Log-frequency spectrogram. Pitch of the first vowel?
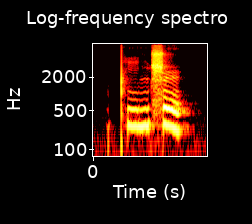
rising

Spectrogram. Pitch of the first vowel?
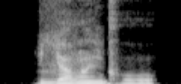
high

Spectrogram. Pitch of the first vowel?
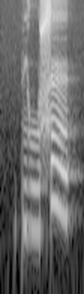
low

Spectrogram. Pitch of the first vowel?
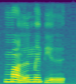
falling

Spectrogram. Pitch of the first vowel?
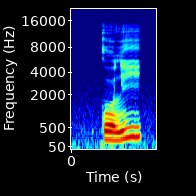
low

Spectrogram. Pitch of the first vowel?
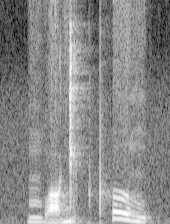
low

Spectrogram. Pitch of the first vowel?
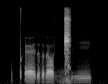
low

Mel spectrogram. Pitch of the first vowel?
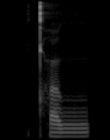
low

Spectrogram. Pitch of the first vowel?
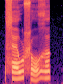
rising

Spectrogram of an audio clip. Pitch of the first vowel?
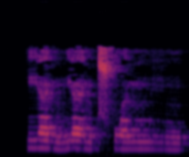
falling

